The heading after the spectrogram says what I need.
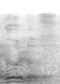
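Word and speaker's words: doulos: en el idioma griego es la palabra dulos se escribe debo u l o s se pronuncia rulos y quiere decir siervo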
